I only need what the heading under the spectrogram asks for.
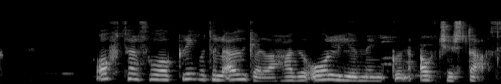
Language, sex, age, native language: Icelandic, male, 18-19, Icelandic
